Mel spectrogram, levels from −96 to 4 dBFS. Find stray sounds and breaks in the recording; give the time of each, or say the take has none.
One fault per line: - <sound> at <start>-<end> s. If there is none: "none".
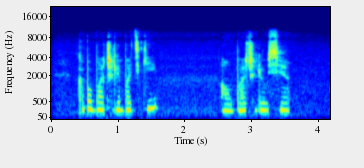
none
